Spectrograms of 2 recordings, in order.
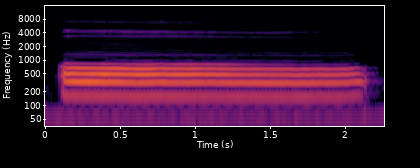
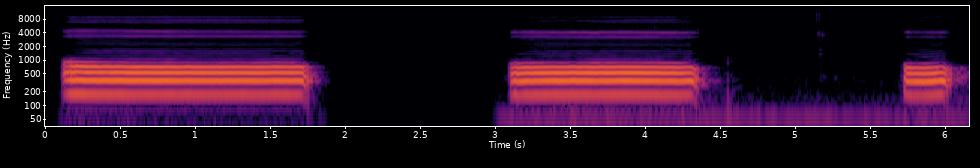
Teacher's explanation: You should notice a slight vibration of your vocal cords because ul is a voiced sound. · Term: ul sound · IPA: /l/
